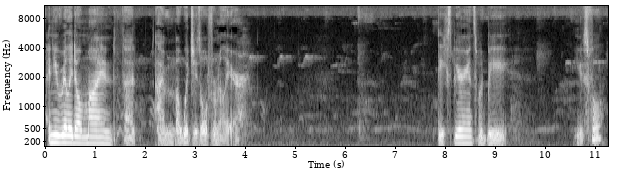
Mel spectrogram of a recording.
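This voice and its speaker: Guy doing a earnest lil crow familiar, hesitant n rambly, bit gravelly, voice goes up and down a lot, asmr roleplay. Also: mid-range voice, sing-song, a little slow, darkish tone. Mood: hopeful, eager. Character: shy, earnest rogue crow familiar, eager to serve.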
